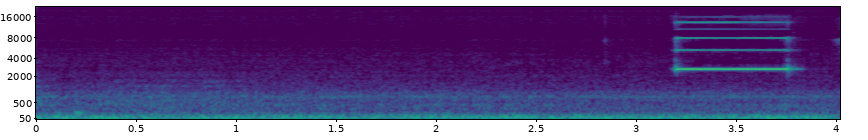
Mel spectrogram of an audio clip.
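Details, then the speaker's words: Water2 filter pod just fitted, button held down for 3 seconds: one clean high beep lasting about half a second over quiet room noise confirms the pod activated normally and fresh water is flowing. "And you'll hear a little bleep. And that's it, guys. Got fresh water coming through that now."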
